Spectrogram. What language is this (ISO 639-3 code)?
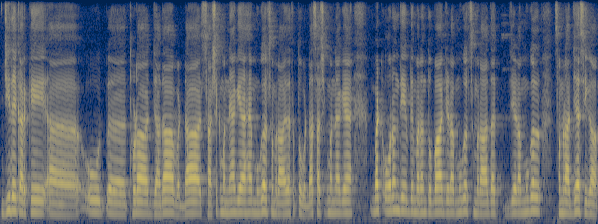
pan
